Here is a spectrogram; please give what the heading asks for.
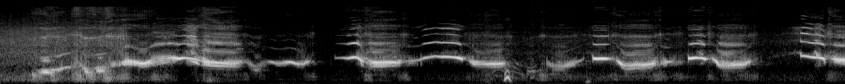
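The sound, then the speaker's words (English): A man's voice imitates a magpie's call in a run of warbling, fluting whistled phrases. The phrases swoop up and down in pitch with gurgling trills, separated by short pauses. “has the most incredible talent you have ever heard, and that is the call of a magpie”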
